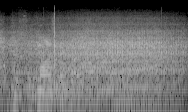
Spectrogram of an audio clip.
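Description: Corded handheld electric power saw running steadily, its motor starting about half a second in, with a sharp click shortly after.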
